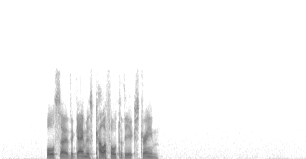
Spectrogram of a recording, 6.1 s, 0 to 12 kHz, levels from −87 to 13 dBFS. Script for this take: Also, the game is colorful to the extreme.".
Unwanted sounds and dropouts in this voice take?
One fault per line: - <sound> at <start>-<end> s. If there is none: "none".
none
